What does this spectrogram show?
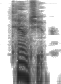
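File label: "township", Australian English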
